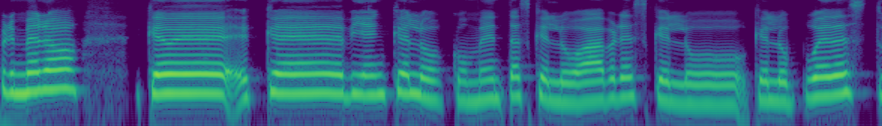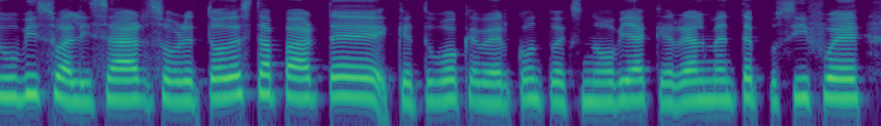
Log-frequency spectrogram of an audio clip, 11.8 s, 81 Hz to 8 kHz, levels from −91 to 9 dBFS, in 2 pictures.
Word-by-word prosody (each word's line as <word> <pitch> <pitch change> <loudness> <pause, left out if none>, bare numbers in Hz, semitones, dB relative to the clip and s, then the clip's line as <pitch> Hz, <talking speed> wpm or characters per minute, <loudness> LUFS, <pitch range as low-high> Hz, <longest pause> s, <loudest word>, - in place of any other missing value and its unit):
primero 300 +3 +5 0.4
que 270 -2 +6
qué 270 -1 +4
bien 260 0 0
que 270 +1 +1
lo 225 -6 0
comentas, 215 +3 -5
que 235 -4 -1
lo 195 -1 -1
abres, 225 +4 -1
que 215 -3 -2
lo 180 -1 -4
que 210 - -3
lo 200 -2 -2
puedes 250 +5 +2
tú 235 -2 -5
visualizar, 220 -4 -2
sobre 205 0 -4
todo 225 +3 -1
esta 255 0 -3
parte 235 0 -2
que 195 -1 -6
tuvo 205 +3 -6
que 205 - -9
ver 190 -1 -5
con 220 0 -7
tu 200 -1 -8
exnovia, 200 +2 -5
que 195 -2 -9
realmente, 210 +3 -4
pues 195 -4 -17
sí 230 0 -6
fue 225 -1 0
225 Hz, 170 wpm, -21 LUFS, 205-255 Hz, 0.4 s, que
